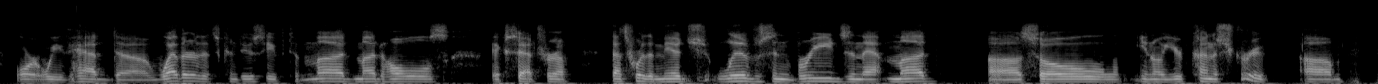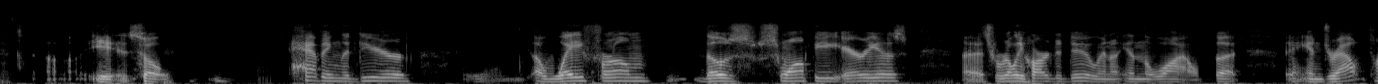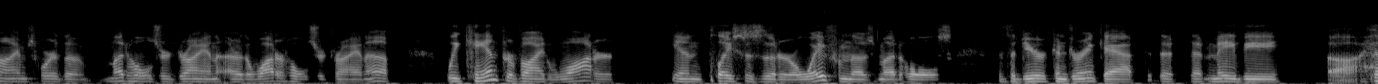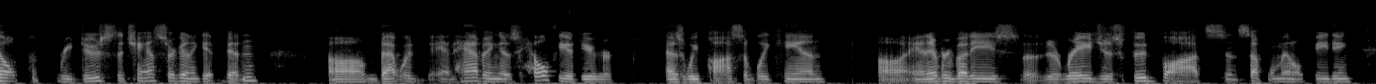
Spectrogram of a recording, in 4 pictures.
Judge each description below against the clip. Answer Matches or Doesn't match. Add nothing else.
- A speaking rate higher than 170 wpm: Doesn't match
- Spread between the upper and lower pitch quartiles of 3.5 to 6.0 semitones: Doesn't match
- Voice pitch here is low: Matches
